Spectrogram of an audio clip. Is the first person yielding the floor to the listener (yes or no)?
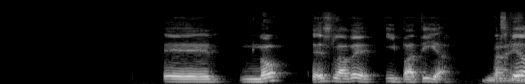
yes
